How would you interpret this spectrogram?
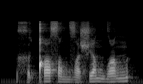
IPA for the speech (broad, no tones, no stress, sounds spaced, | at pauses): x ɐ ǃ ə sˤ i n zˤ ɐ ʃ i n dˤ ʌ n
